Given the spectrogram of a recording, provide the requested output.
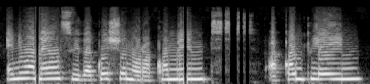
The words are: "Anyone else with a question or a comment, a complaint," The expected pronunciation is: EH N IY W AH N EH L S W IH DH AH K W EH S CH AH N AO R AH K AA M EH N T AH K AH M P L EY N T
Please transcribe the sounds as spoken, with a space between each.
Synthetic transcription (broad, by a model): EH N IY W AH N EH L S W IH DH AH K W EH S CH AH N AO R AH K AA M EH N T AH K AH M P L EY N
